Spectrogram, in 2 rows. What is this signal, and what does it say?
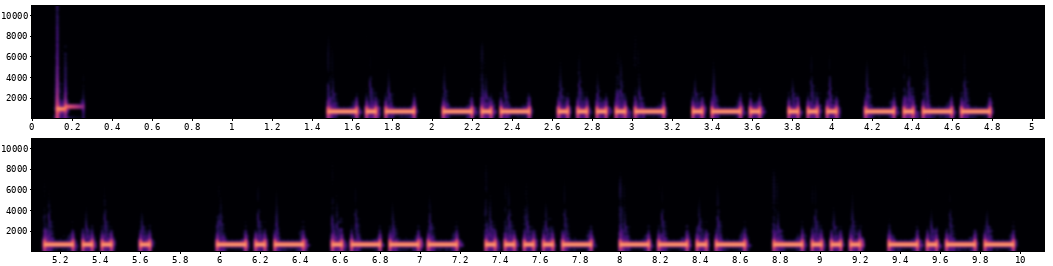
Morse code, heard as a keyed tone, about 25 wpm, 700 Hz. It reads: KK4RSY DE KJ4QBY
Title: USA Callsign DE Callsign - 6 Characters - 25wpm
